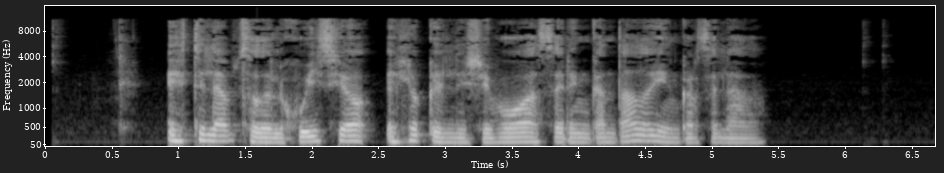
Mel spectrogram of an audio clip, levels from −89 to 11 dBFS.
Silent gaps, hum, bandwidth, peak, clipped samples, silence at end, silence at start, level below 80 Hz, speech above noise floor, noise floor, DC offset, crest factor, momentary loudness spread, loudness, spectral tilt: none; none; 11.5 kHz; 0 dBFS; under 0.1%; 1.3 s; 0.55 s; -48 dBFS; 53 dB; -67 dBFS; under 0.1%; 16 dB; 14 LU; -14 LUFS; -4.5 dB/octave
